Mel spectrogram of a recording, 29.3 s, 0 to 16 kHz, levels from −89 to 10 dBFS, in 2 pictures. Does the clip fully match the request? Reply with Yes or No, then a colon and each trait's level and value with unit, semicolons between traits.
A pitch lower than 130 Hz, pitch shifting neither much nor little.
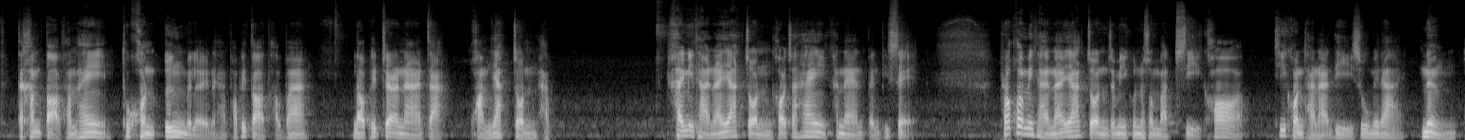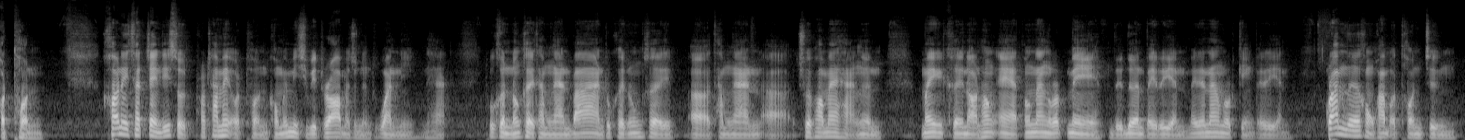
Yes: very low, 90 Hz; average, 4.3 semitones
